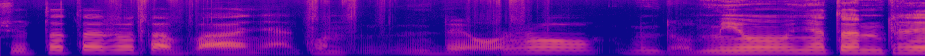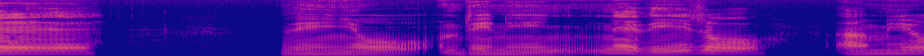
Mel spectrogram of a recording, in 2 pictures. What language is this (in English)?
Cacaloxtepec Mixtec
